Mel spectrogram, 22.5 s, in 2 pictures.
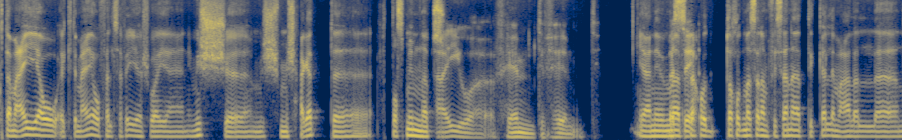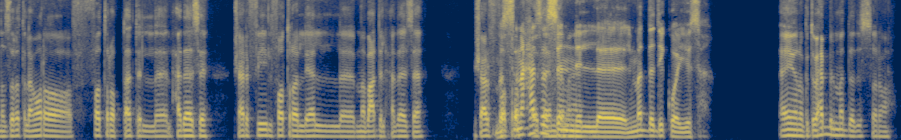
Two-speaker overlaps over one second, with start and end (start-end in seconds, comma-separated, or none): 17.4-18.8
